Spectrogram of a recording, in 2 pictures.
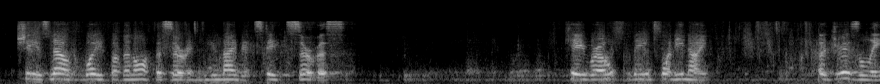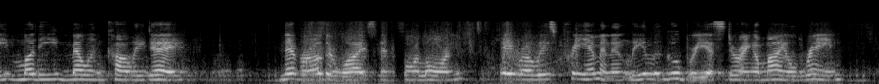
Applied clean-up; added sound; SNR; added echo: neural separator model SepFormer DNS4.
